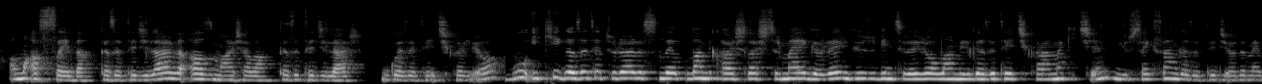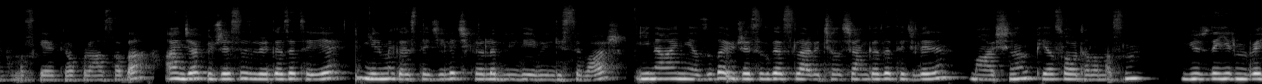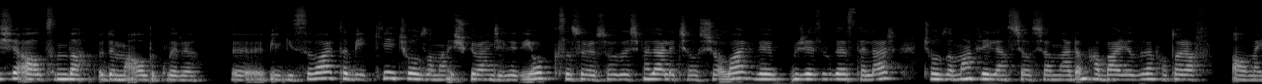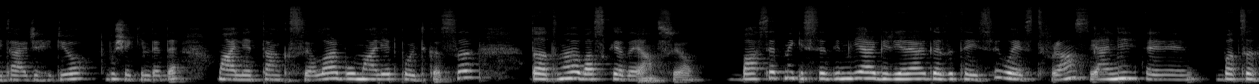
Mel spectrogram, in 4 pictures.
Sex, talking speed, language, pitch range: female, 125 wpm, Turkish, 225-265 Hz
